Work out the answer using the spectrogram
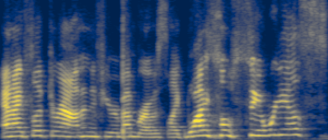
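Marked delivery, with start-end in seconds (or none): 1.8-3.3 put-on Brooklyn accent, pitched up. Retelling turning around and echoing a man's words back: brooklyn accent. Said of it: "I did the Brooklyn accent".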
